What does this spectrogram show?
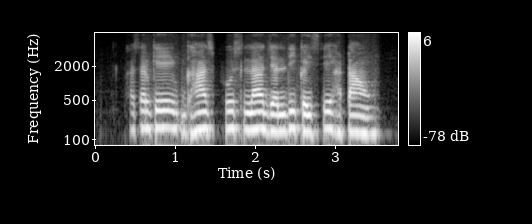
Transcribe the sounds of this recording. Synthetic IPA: pʰəsəlkeɡʱãːspʰuːslad͡ʒəld̪ikəɪseɦɐʈaːõː

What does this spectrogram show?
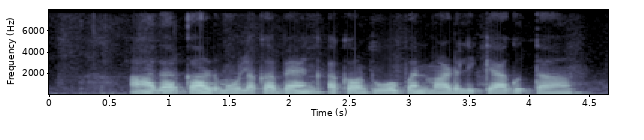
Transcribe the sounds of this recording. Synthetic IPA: aːd̪aːɾkaːɾɖmuːlɐkɐbjaːŋkɐkɐwɳʈoːpɐnmaːɽɐlikːeaːɡut̪ːaː

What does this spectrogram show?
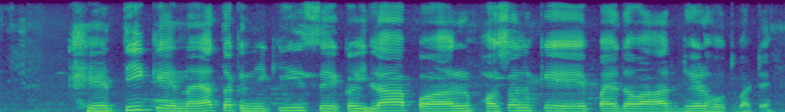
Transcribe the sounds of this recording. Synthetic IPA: kʰeːt̪ikenəjat̪əknikisekəɪlapəɾpʰəsəlkepɛːd̪aʋaːɾɖʱeːɽɦoːt̪bəːʈeː

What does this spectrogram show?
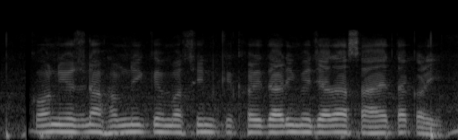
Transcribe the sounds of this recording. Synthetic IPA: kɔːnjoːd͡ʒnaɦɐmnikemɐsiːnkexɐɾiːd̪aːɾimẽzjaːd̪asɐɦaːjt̪akɐɾḭː

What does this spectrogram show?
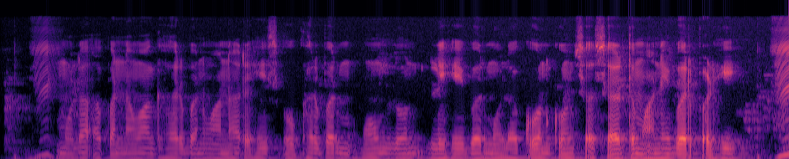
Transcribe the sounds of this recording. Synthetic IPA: mulaʔəpənːəʋaɡʱəɾbənʋaːnaɾʔəɦisoːkʰəɾbəɾɦoːmloːnleɦebəɾmulakoːnkonsa̰səɾt̪ʰəma̰nebəɾpə̰ɽ̤iː

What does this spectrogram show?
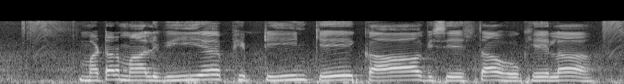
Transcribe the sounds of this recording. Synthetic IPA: məʈəɾmaːlʋipʰɪpʰʈiːnkekaʋɪʃeːʃt̪aɦoːkʰeːlaː

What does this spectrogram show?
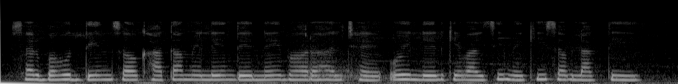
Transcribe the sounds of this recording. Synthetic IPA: səɾbəɦʊt̪̚d̪insɔkʰaːt̪amẽleːnd̪enəibʱɔɾəɦəlt͡ʃʰɛoːileːlkeʋaːɪsimẽkisəblaːɡt̪i

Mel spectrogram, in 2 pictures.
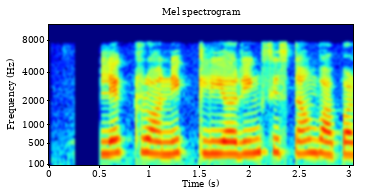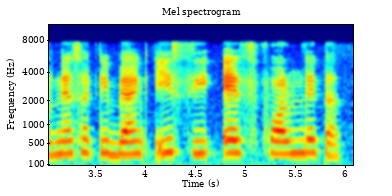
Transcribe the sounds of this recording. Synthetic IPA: ilek̚ʈɾɔnikːlijəɾiŋɡsisʈəmʋapəɾɳjasaʈiːbɛ̃ŋkisiesfɔɾmd̪et̪at̪

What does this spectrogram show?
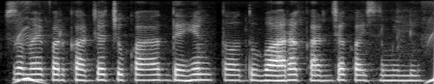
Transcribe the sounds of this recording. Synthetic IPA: səməjpɐɾkɐɾd͡ʒat͡ʃʊkad̪eɦemt̪ɔd̪uʋaːɾakɐɾd͡ʒakɐjsemɪli

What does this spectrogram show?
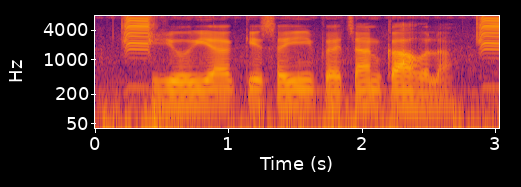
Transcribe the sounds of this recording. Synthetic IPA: joːijakesɐɦipɛɦt͡ʃaːnkaɦoːla̰ː

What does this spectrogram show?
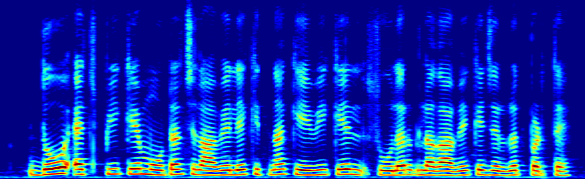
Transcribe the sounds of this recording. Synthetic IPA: d̪oːeːt͡ʃpikemoːʈəɾt͡ʃɐlaːʋelekɪt̪nakeːʋikesoːləɾlɐɡaːʋekezɐɾuːɾət̪̚pɐɽt̪eɦɛ̃ː

